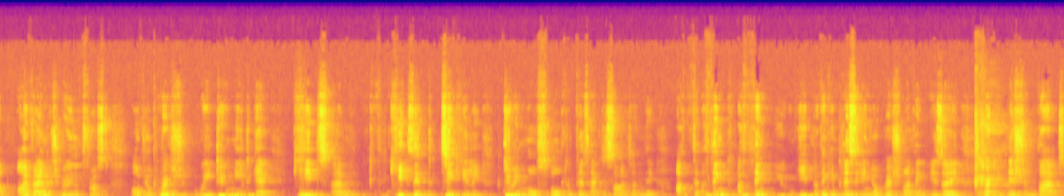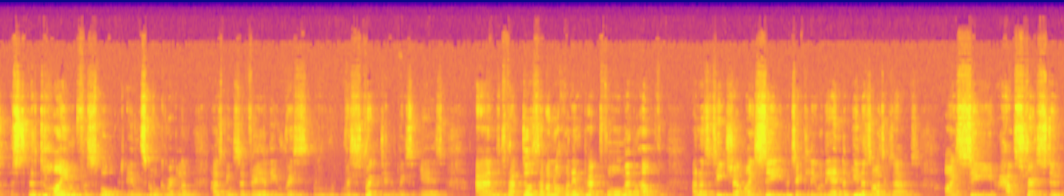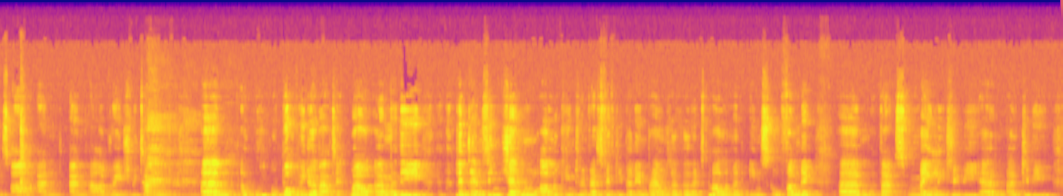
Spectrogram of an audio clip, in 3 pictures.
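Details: Stammer in an adult male political candidate who describes himself as openly disabled, speaking at an election hustings; stammer.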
